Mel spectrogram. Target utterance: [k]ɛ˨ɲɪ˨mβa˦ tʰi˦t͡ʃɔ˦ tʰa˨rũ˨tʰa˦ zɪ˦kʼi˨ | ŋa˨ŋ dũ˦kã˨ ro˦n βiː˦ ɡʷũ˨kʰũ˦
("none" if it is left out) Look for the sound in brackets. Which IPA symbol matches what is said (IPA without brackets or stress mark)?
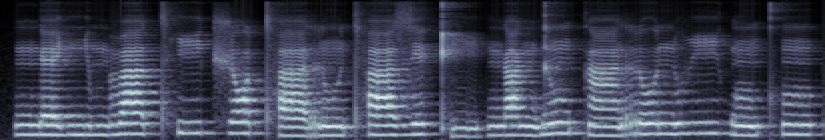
ŋ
